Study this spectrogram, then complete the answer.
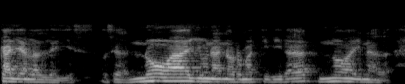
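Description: The tone is bright and sharp, and the pace fairly slow. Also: man. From Mexico. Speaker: historian, researcher. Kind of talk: academic panel discussion. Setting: video call. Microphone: video call.

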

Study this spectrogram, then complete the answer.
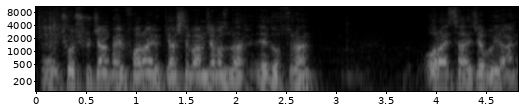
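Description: Very fast speech with ordinary pitch variation over light background noise. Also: man. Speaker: firefighter. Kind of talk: interview answer. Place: kitchen.

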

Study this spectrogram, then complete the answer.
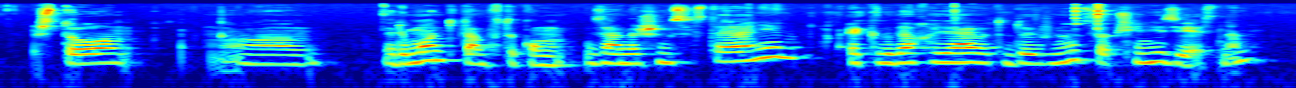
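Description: A woman's somewhat breathy voice, dark and mellow in tone, with ordinary pitch variation. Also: moderate pace. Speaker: mukbang vlogger. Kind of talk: casual storytelling vlog chat. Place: kitchen.

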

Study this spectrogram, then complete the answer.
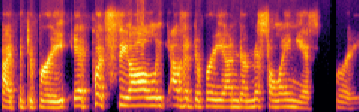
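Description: The speaker has a Maine accent and fairly even intonation. The pace is fairly slow. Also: woman. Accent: Maine accent, noticeable. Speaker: commission member. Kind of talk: public meeting discussion.

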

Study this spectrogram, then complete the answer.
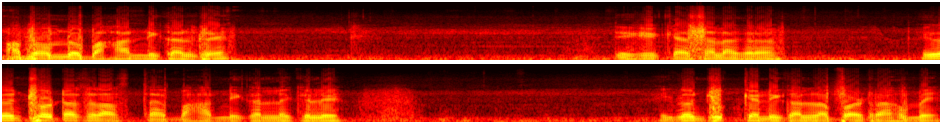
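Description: A man at a moderate pace with long, frequent pauses, monotone and flat, on a dry recording with no echo and light background noise. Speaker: vlogger. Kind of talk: casual vlog chat. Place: tunnel cave. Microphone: phone near.

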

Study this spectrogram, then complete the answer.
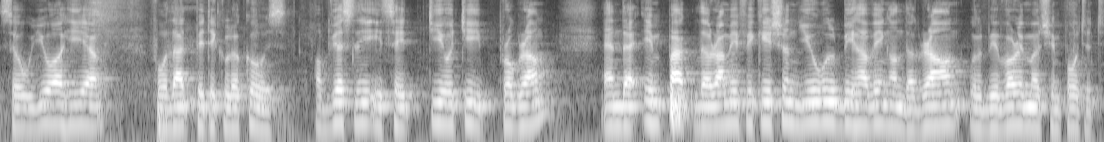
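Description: A man's monotone, flat delivery at a moderate pace. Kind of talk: formal welcome address. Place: meeting room. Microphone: podium.

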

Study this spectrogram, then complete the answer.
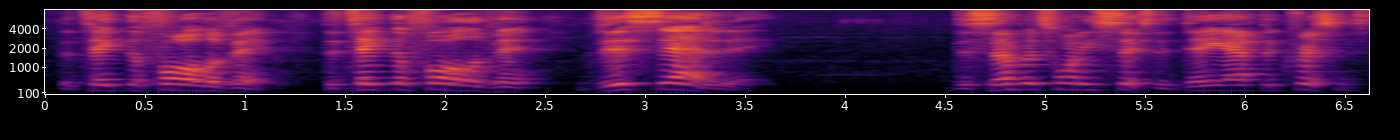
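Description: A man speaks in a raised, projected voice at a moderate pace, with audible room echo. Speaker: vlogger giving life advice. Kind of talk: casual vlog chat. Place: home room. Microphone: camera far.

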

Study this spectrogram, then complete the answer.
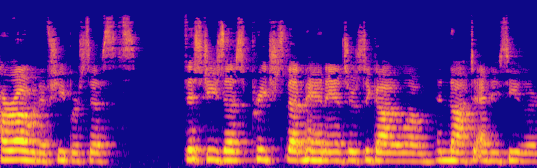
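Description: The speaker reads in an unforced voice with little sound in the background.

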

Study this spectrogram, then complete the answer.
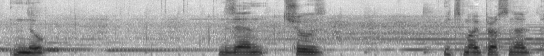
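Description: A man with a French accent and a medium pitch speaks at a very slow pace with fairly even intonation and long, frequent pauses, while music plays in the background. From France. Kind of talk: casual tutorial voice-over. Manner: hesitant, halting.

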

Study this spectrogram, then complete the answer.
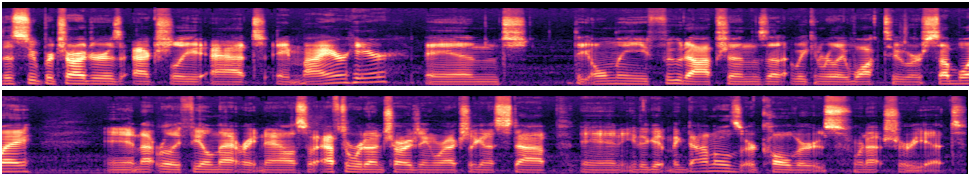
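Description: Bright and sharp in tone, a man speaks with fairly even intonation in a dry sound with no echo. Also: moderate pace. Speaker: vlogger. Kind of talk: casual vlog chat. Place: car.

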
